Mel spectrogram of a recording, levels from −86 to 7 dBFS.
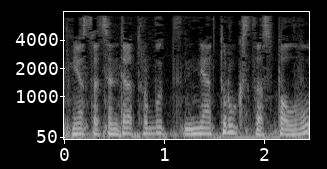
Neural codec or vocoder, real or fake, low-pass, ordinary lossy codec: none; real; 7.2 kHz; MP3, 32 kbps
